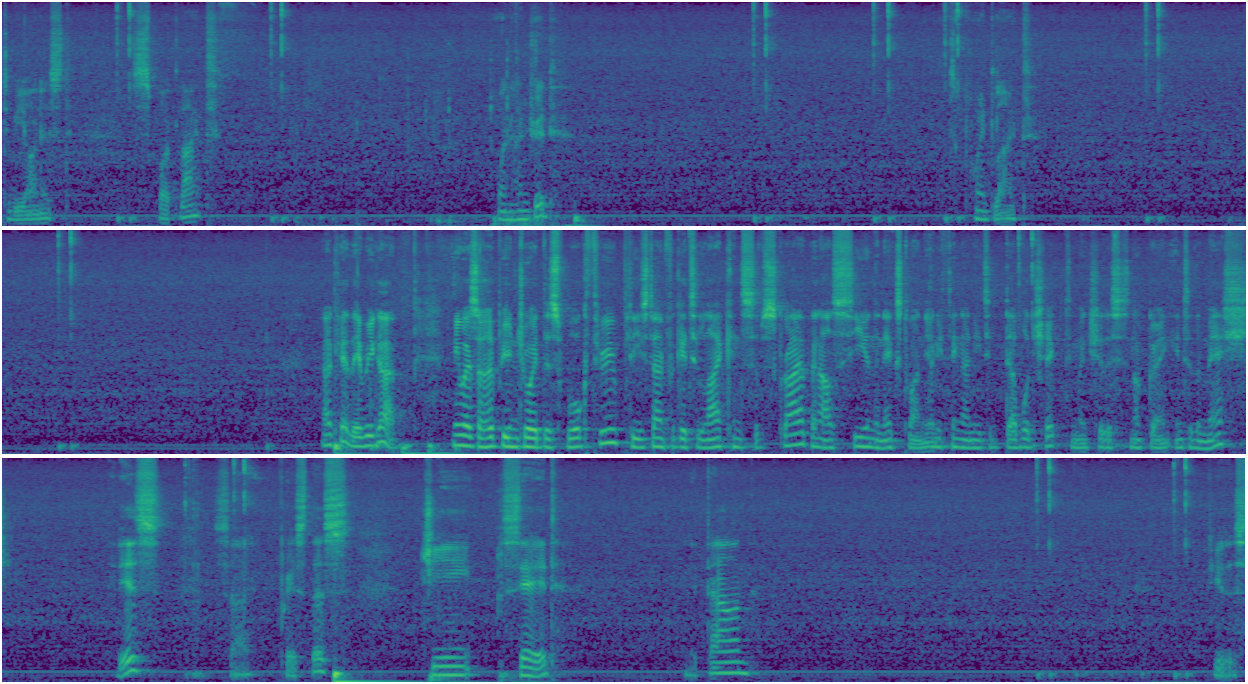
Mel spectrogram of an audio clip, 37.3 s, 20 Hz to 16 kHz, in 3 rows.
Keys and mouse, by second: 1.2 click, 2.8-9.1 drag, 5.0 o, 9.5 click, 11.6 click, 22.6-23.0 drag, 23.8-25.2 middle drag, 25.2-26.0 drag, 26.0 middle click, 26.2-27.1 drag, 29.4 g.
